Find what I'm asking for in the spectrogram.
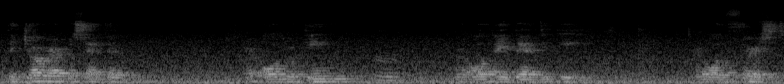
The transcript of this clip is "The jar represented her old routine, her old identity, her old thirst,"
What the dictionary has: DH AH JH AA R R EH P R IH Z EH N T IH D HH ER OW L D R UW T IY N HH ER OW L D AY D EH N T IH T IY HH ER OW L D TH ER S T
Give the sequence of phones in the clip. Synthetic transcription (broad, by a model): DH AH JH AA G R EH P R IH S EH N T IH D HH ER OW L D R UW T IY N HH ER OW L D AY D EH N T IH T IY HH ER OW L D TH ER S T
